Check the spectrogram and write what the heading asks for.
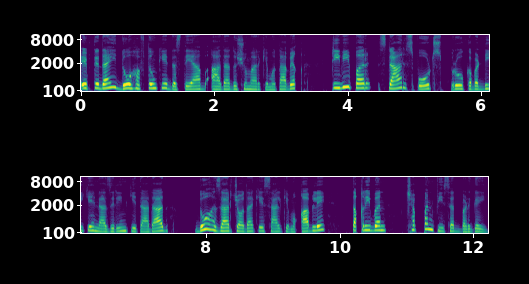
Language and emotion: Urdu, neutral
